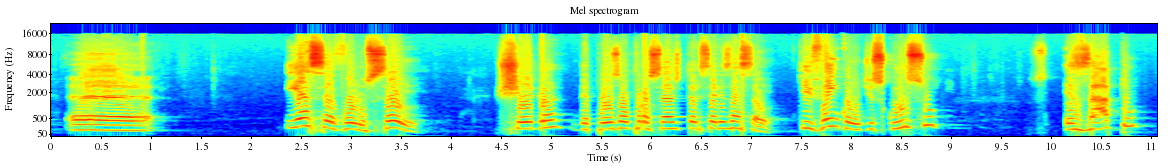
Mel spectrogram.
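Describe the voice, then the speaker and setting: A man's high-pitched voice, dark and mellow in tone, with lively intonation, very even loudness, a very slow pace and long, frequent pauses. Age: 60s. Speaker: trade unionist and government representative. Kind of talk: seminar talk. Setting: seminar hall with audience.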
